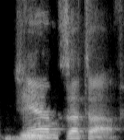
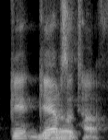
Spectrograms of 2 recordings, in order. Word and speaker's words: Gamzatov: Shamil Gamzatov. Gamzatov.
